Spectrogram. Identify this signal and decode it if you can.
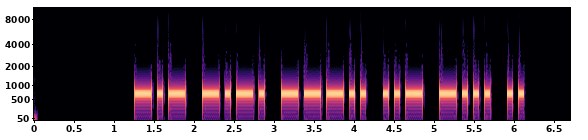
Morse code, heard as a keyed tone, about 17 wpm, 700 Hz. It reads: KC8UBI
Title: USA Call Signs - 2x Character Spacing - 17wpm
